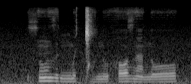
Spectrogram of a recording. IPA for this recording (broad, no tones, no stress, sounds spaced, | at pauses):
θ ũ ð ɨ ŋ͡m ɘ ɡ͡ǀ ɔ n u h ɔ ð ã n o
